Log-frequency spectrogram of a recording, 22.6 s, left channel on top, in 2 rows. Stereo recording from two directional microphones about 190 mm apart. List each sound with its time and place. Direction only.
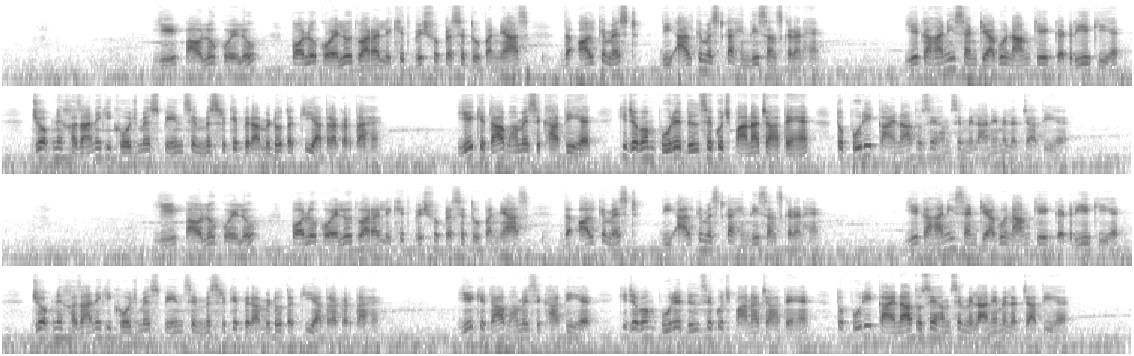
1.5 s speech: 15° left (ahead or behind); by 19.9 s 40° left (ahead or behind)
20.2 s speech: 25° right (ahead or behind)
20.5 s speech: 40° right (ahead or behind)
